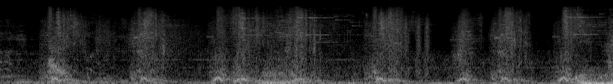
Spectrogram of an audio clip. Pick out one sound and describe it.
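Fighting sound effects whoosh and crackle in bursts.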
